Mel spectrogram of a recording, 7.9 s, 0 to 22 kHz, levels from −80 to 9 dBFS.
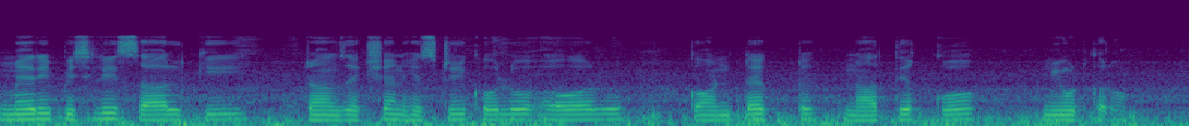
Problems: none marked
